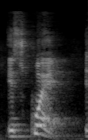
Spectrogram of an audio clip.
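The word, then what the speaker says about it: square: स्क्वायर, स्क्वायर, स्क्वायर, मतलब देख स्क्वायर में आर ई, वैसे भी ई का उच्चारण नहीं होता, आर नहीं बोल रहा हूं तो स्क्वायर, ठीक है।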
